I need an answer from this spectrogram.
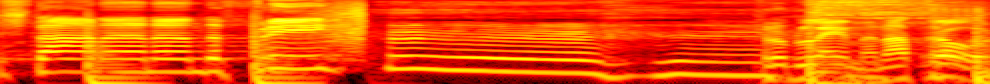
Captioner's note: yawwwn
